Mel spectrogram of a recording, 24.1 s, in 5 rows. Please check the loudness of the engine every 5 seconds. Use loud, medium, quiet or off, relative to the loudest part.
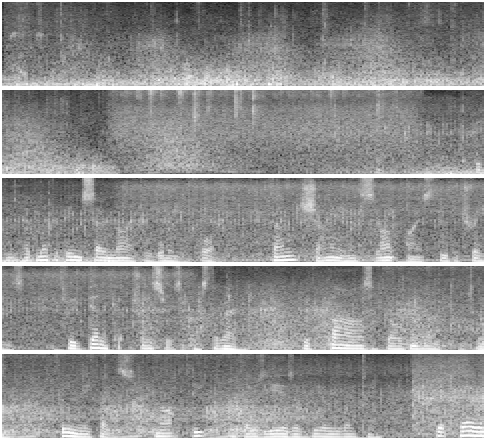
medium, medium, medium, loud, loud.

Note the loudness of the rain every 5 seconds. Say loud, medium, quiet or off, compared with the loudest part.
loud, loud, medium, medium, medium.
